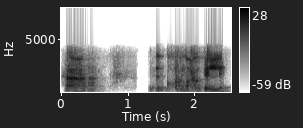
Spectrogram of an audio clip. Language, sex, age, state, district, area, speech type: Odia, male, 60+, Odisha, Gajapati, rural, conversation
